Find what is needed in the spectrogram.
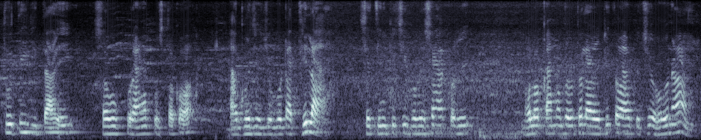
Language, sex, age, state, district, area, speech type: Odia, male, 60+, Odisha, Balangir, urban, spontaneous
